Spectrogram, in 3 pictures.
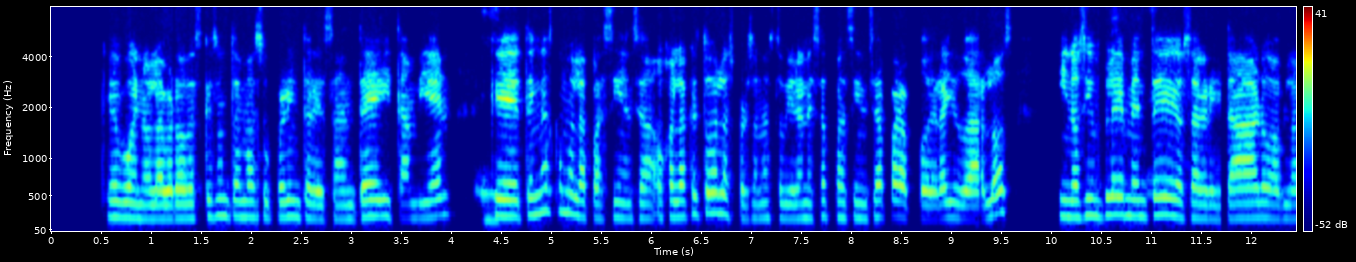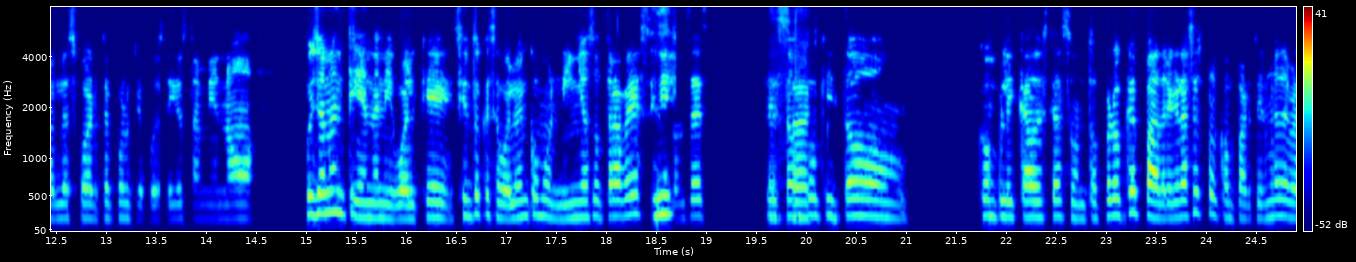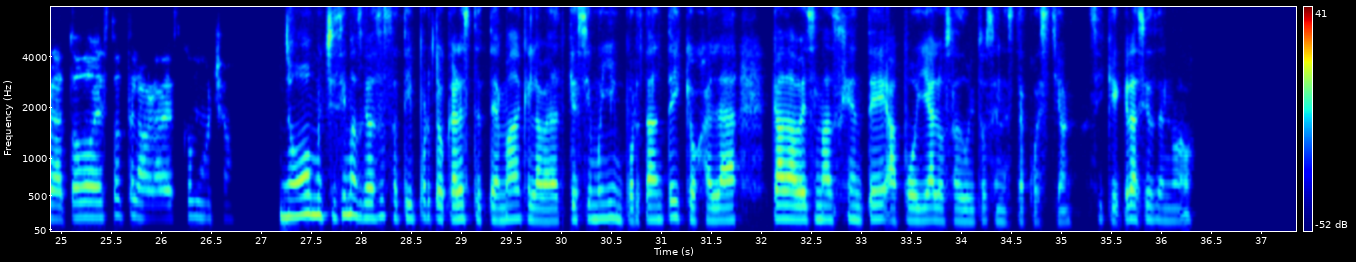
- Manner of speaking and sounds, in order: none
- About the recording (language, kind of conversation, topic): Spanish, podcast, ¿Cómo enseñar a los mayores a usar tecnología básica?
